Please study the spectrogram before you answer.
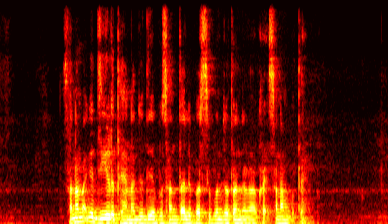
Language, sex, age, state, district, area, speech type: Santali, male, 18-30, West Bengal, Purulia, rural, spontaneous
